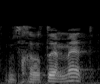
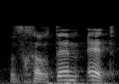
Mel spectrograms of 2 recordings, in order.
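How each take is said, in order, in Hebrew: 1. המ' הסופית נקשרת למילה הבאה. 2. שתי המילים מופרדות בבירור.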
